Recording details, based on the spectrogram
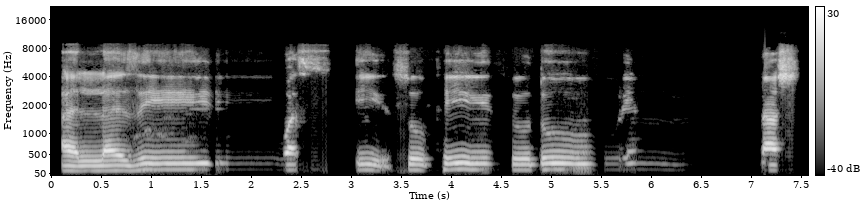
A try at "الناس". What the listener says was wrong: নাস, এখানে টান দিয়ে বলেন। নাস। এখানে যে নাস, নাস একালিফ টান হবে। নুন আলিফ সিন জাবার নাস আয়াতের শেষে।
